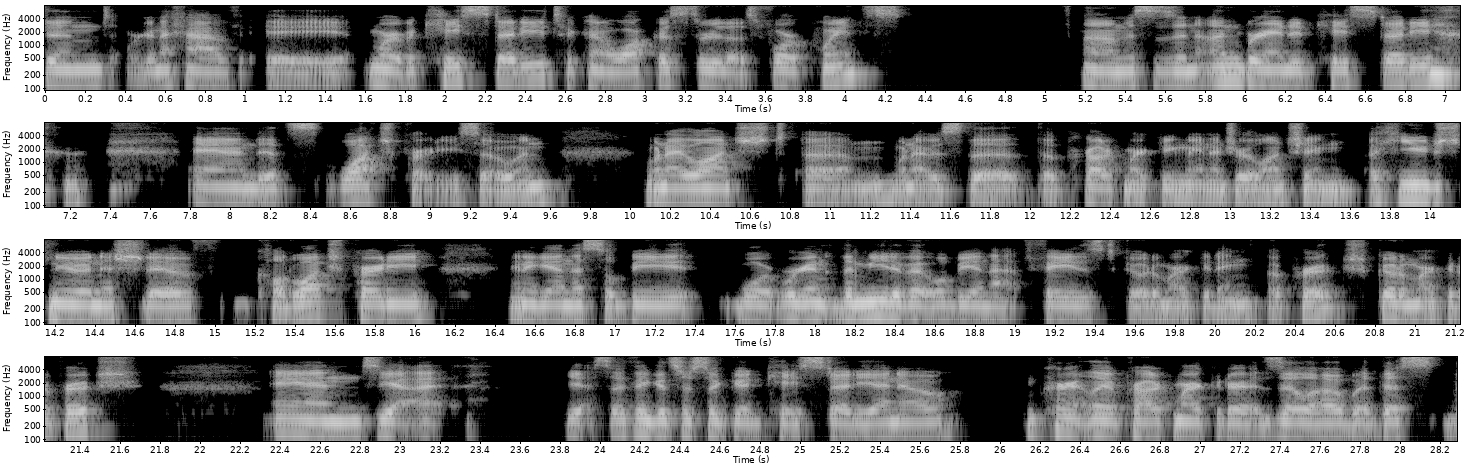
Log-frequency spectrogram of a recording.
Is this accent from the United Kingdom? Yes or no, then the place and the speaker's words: no; Los Angeles, California, United States; moved away as an adult; also born or lived in Quebec, Canada / Chicago, United States; now in Denver, United States; I grew up in the Los Angeles area through undergrad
